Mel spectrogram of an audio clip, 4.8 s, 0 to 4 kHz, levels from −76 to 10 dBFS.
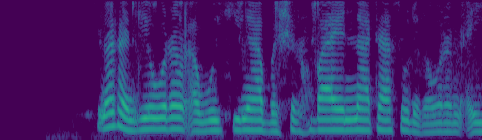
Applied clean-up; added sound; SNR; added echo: neural mask model Resemble Enhance denoiser.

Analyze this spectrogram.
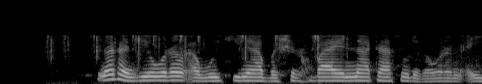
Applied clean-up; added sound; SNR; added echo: none; Tools; 19 dB; none.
